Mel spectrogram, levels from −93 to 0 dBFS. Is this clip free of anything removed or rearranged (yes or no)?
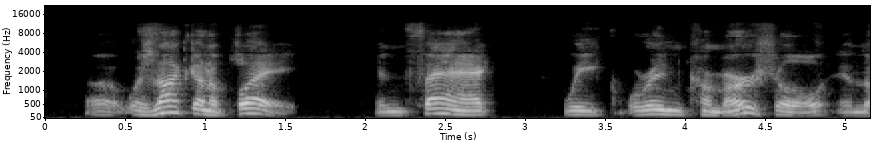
yes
